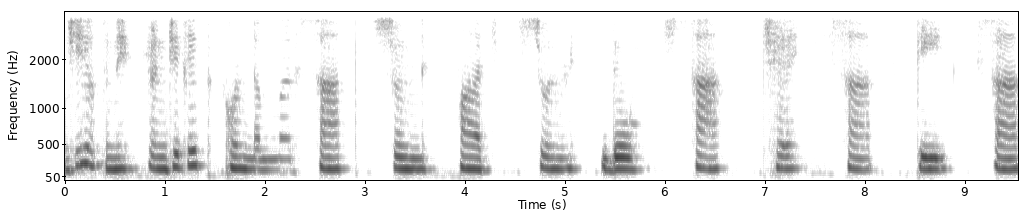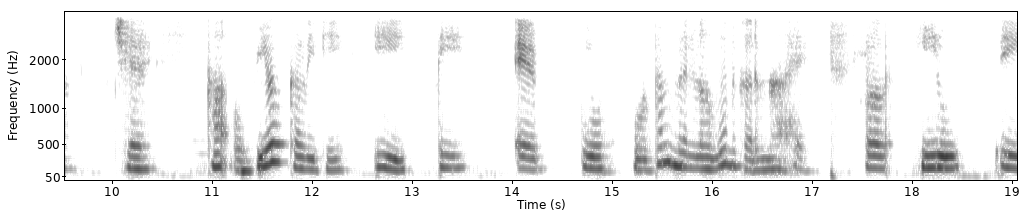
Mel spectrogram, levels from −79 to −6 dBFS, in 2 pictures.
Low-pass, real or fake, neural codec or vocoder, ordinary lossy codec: 3.6 kHz; fake; codec, 16 kHz, 0.5 kbps, X-Codec, HuBERT features, trained on general audio; none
